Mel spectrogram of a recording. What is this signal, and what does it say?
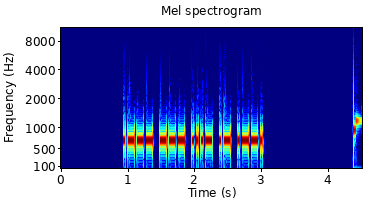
Morse code, heard as a keyed tone, about 36 wpm, 700 Hz. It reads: JOVAP
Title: Code Groups - 5 Letters - 35wpm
